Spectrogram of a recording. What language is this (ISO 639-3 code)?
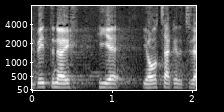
gsw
